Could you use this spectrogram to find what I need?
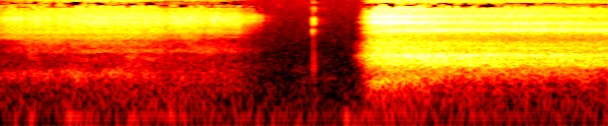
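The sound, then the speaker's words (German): Deep breathing during a guided relaxation exercise: a long, steady airy breath, a brief silent pause, then a louder, sustained breath with a broad hissing rush. “Und noch einmal einatmen.”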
